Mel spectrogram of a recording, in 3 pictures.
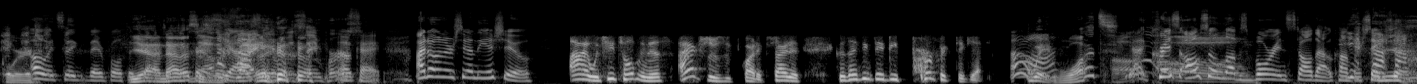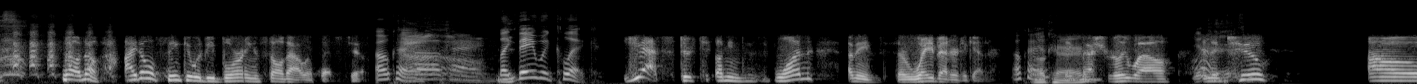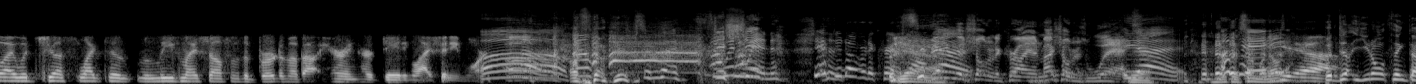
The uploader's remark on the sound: we have him on the line for an Awkward Tuesday Phone Call!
